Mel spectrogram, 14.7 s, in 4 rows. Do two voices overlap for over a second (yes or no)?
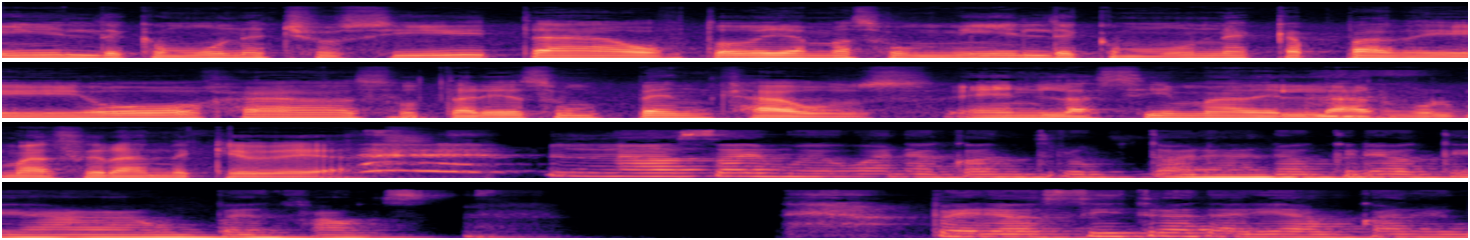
no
